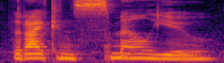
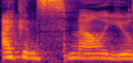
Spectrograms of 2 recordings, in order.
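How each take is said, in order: First: It is read in a brooding, angsty put-on voice. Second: It is read in a plain, amused voice. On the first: "I'm trying to channel Kingfisher's vibe of an angsty eighteen hundred year old teenager" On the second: "I can't read this with a straight face"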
